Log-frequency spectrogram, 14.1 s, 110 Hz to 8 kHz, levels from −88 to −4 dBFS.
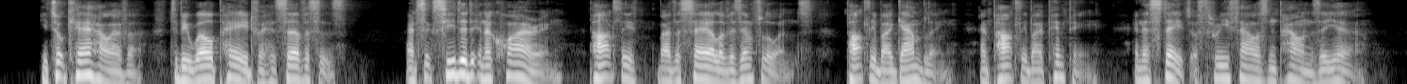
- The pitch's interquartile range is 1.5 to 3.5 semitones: No, average, 4.1 semitones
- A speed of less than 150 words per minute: No, average, 160 wpm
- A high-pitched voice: No, low, 130 Hz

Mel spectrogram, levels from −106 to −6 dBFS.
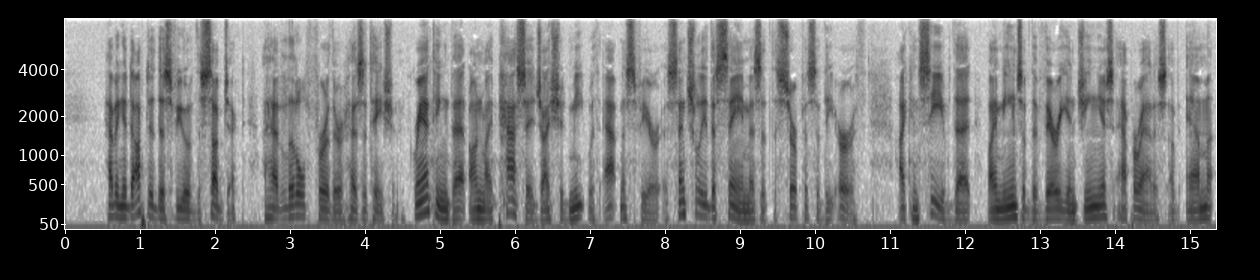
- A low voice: Yes, low, 100 Hz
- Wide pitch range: No, average, 3.5 semitones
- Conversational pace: Yes, average, 170 wpm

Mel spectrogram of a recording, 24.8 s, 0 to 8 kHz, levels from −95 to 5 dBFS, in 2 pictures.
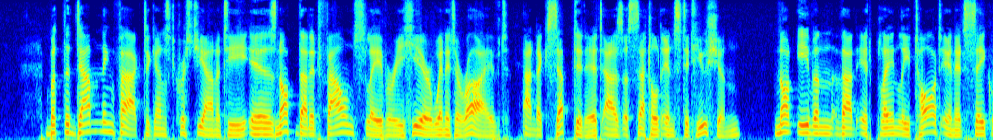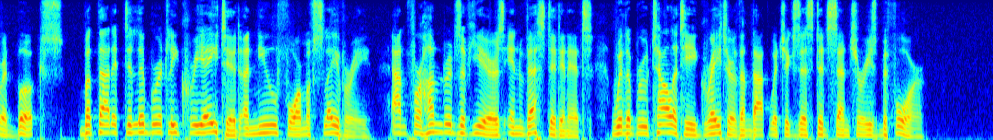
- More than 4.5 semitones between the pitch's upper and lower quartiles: Yes, wide, 5.6 semitones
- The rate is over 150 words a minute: No, average, 145 wpm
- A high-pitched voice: No, low, 135 Hz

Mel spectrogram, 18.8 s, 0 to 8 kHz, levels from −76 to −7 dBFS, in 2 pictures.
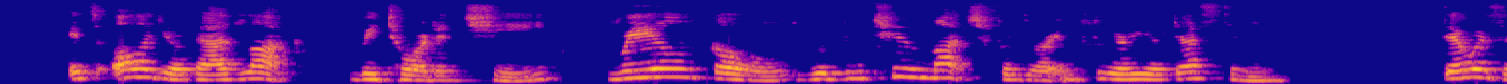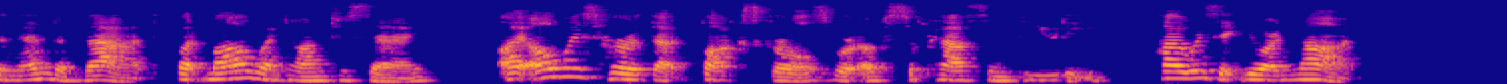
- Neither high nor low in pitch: Yes, medium, 180 Hz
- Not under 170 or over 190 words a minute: No, average, 145 wpm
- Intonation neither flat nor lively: No, wide, 5.8 semitones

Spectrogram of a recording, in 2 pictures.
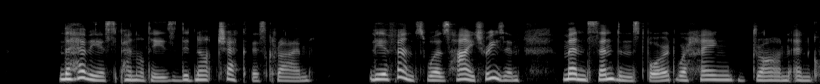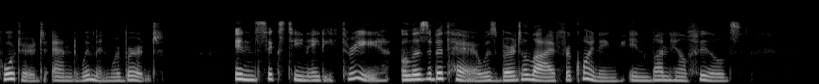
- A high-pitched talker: Yes, high, 195 Hz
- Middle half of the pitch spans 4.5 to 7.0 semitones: No, average, 3.9 semitones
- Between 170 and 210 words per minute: No, average, 140 wpm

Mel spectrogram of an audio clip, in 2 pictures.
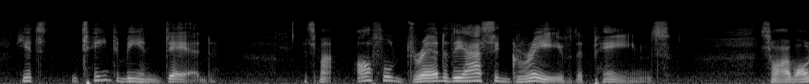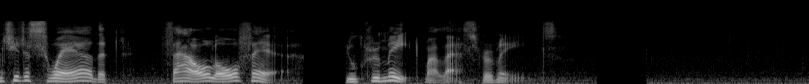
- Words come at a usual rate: No, slow, 110 wpm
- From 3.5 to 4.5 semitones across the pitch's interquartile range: No, wide, 5.5 semitones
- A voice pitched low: No, medium, 145 Hz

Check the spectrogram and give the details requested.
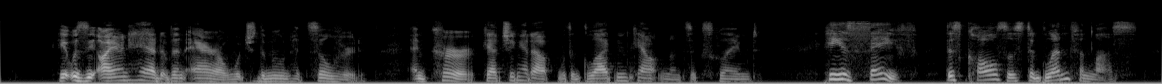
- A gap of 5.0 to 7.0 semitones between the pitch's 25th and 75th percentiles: Yes, average, 5.3 semitones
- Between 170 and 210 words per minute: No, average, 160 wpm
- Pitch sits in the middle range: Yes, medium, 145 Hz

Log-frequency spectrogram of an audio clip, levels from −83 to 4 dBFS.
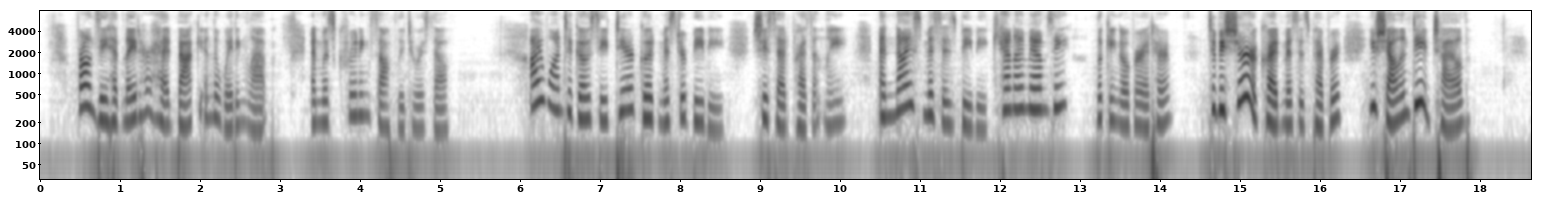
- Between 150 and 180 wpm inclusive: Yes, average, 160 wpm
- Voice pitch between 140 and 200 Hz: No, high, 215 Hz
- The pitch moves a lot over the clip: Yes, wide, 7.3 semitones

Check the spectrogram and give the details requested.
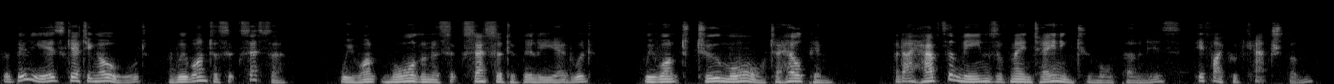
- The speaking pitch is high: No, low, 120 Hz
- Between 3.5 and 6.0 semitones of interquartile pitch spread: Yes, average, 4.8 semitones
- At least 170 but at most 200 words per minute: Yes, average, 185 wpm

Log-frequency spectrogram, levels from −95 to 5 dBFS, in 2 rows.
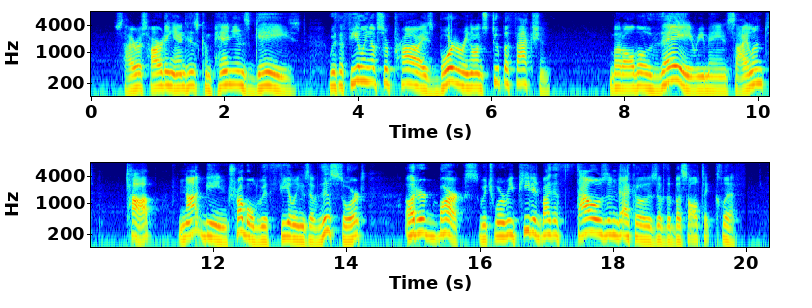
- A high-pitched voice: No, medium, 170 Hz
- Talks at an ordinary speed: No, slow, 120 wpm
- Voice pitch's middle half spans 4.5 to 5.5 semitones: Yes, average, 4.9 semitones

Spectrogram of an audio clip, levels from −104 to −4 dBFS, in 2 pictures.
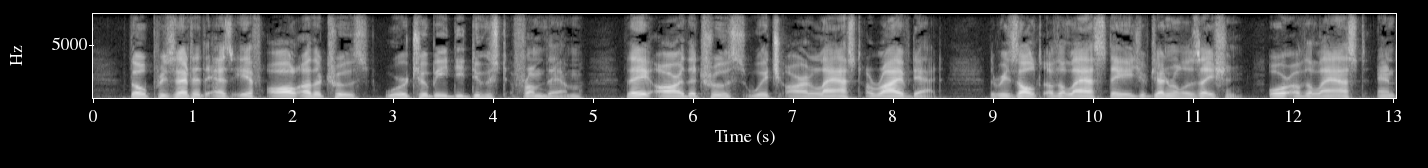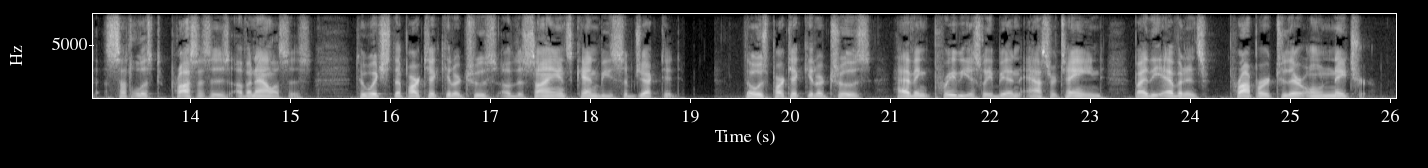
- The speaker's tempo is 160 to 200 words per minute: No, average, 150 wpm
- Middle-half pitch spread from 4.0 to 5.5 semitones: No, average, 3.3 semitones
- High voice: No, low, 115 Hz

